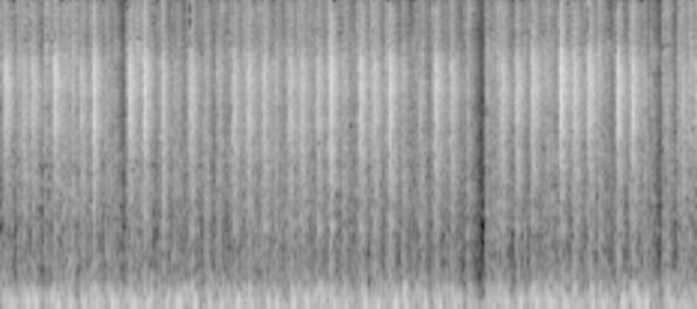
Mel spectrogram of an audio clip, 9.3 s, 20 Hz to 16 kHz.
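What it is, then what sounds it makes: Metal manual typewriter. Fingertips with painted nails type quickly on the round keys of a light blue vintage portable manual typewriter with a metal body. The result is a steady stream of sharp, bright clacks over a low, thumping rumble from the machine, with short pauses near 1.6 and 6.4 seconds.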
